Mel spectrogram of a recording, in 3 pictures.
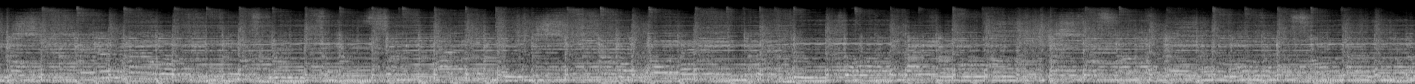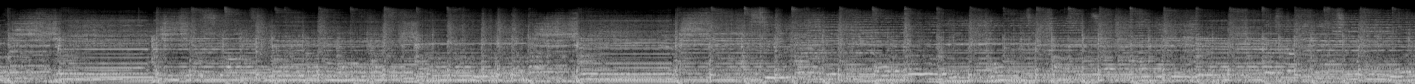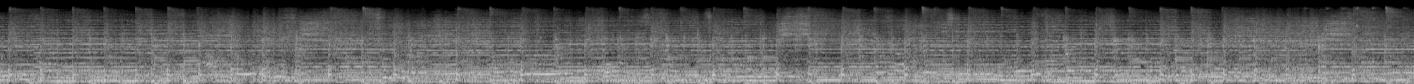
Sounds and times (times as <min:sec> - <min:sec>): Music: 0:00.0 - 0:42.4.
